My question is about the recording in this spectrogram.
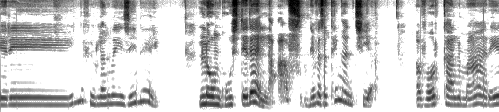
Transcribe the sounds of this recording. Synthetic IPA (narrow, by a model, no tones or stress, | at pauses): eɾi | iniifivulaŋinaizene | loŋɡusi̥t̪ed̪ela̰fu̥nefəzat̪eŋanit͡ʃiə | avoɾikalimaɾe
